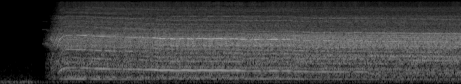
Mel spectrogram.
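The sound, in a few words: 12-volt cordless drill driving a screw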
